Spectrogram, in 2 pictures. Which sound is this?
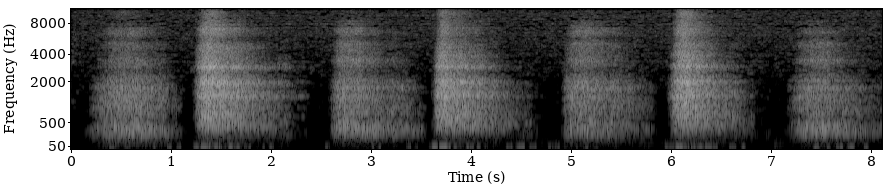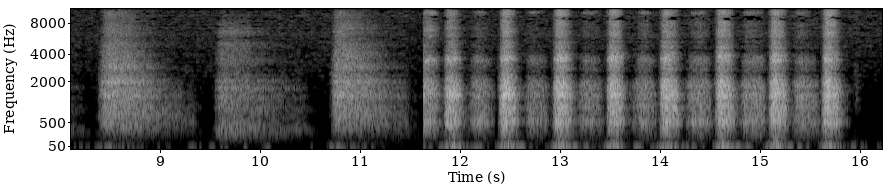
Man breathing regularly then faster
a man's breath in slow and fast ways.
